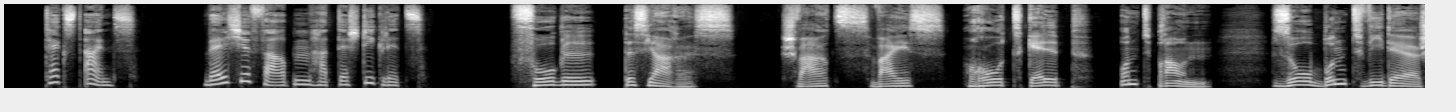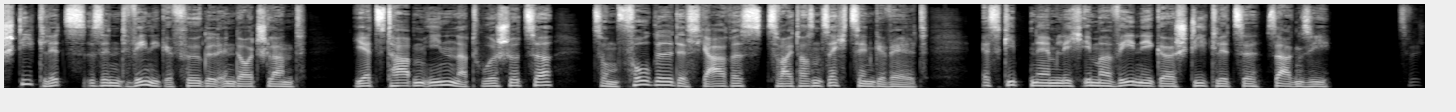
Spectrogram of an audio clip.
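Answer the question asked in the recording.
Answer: Schwarz, weiß, rot, gelb und braun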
